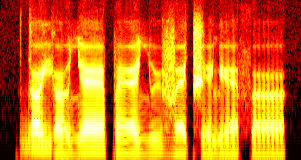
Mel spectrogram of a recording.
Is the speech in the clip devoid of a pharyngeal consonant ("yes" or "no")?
yes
